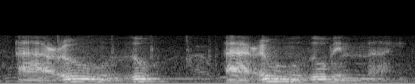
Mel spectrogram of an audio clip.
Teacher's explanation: The ayn is from the throat.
